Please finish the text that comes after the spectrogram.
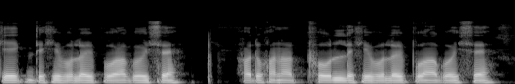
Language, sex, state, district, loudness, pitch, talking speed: Assamese, male, Assam, Sonitpur, -16 LUFS, 95 Hz, 105 wpm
